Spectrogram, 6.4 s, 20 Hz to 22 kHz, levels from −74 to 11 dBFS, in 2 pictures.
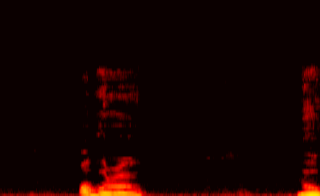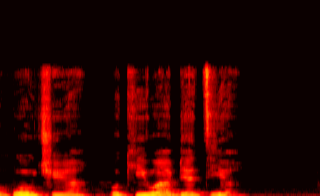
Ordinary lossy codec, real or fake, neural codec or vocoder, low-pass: none; real; none; 14.4 kHz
